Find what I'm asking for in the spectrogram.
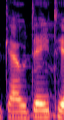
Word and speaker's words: Gaudete: Gaudete. Am I saying that right? – Yes, you're right.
